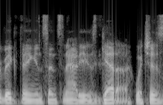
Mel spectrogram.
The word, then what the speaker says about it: Goetta: Goetta, Geta, and it's pronounced Geta. G as in George.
